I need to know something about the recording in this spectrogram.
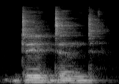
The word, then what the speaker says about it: didn't: Muita gente costuma pôr um som aqui depois do D, ó, do segundo D. Didn't. Não tem. Você fala did, mantém a língua no céu da boca, ó. Did, e já começa a falar o N. Didn't, didn't, didn't. A língua só bate uma vez, fazendo o D e deixa lá.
